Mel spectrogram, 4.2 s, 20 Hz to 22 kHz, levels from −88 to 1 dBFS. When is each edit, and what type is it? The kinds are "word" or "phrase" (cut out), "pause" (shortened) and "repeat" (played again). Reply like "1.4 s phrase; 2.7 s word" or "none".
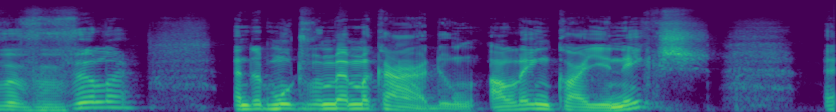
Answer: none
